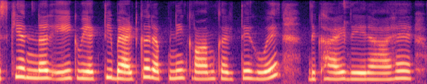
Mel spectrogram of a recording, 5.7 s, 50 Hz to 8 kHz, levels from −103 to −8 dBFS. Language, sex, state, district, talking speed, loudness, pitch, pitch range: Hindi, female, Jharkhand, Palamu, 135 wpm, -16 LUFS, 250 Hz, 235-265 Hz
